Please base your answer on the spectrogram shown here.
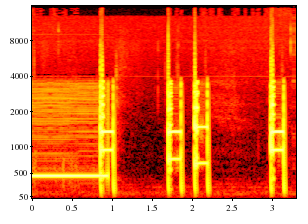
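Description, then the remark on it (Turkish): A steady dial tone cuts off as someone dials a phone call, and four short electronic keypad beeps follow at uneven intervals, each a clear dual-pitched touch-tone, fairly loud with no talking. “Abi ara demiş. Tamam arayayım.”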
